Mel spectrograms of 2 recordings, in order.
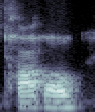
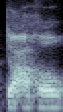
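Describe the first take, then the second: First: It is said the usual outsider way. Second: It is said the local people's own way. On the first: The speaker calls it wrong. "mispronounced as" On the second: The speaker calls it right. "the proper way that we say"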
